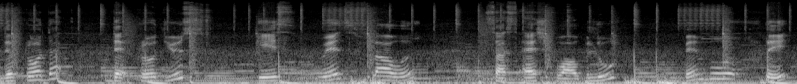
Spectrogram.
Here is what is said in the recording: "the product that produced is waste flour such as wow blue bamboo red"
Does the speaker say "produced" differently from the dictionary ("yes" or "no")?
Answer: yes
